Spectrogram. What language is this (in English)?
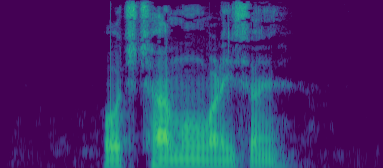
Khetrani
